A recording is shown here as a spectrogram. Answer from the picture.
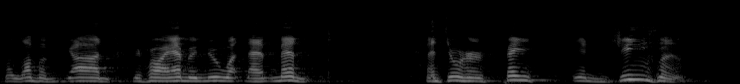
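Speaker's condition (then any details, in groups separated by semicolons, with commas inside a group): Speech impediment; 6 years of therapy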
